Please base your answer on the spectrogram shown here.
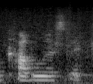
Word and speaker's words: Kabbalistic: Based on the old mystical Kabbalistic wisdom, it's like Cabal.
